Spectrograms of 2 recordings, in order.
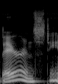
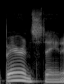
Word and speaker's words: Berenstain: And then someone starts saying, it's not Berenstein, it's Berenstain.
